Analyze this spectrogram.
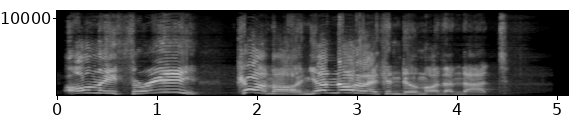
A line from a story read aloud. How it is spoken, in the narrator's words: About 3 decks down, you can hear Grimnir screaming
